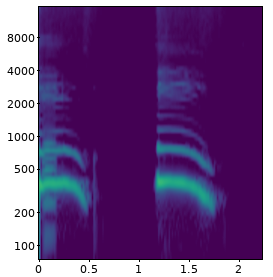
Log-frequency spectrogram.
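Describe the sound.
A live turtle's owl-like hooting: two drawn-out hoots, each about half a second, sliding downward in pitch with a short pause between them, clear and alone.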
